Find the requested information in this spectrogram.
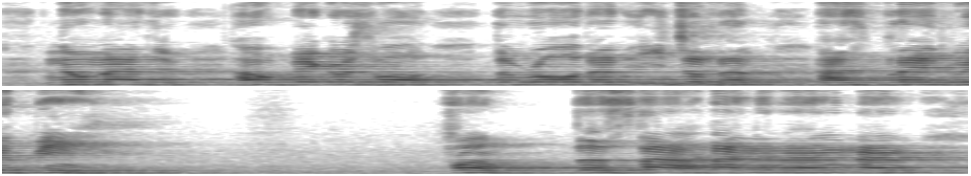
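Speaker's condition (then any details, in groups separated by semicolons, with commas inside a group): Traumatic brain injury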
